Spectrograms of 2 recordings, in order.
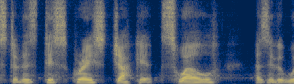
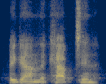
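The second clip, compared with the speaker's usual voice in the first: ordinary delivery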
